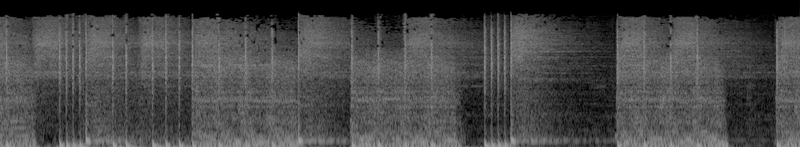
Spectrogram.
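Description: Heavy metal music with distorted guitars and a drum kit playing a stop-start breakdown. The full band cuts out and comes back in sharply several times, with a brief near-silent break just before the end.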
